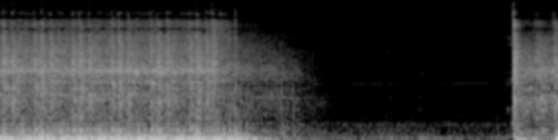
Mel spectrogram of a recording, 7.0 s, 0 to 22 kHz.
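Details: Chevrolet S10 unrun for 5 years, after a fuel tank swap, with fuel confirmed at the line: the starter churns evenly for about three seconds without firing. Cranks but won't start; owners suspect a fuel injector plugged by bad ethanol fuel.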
